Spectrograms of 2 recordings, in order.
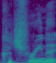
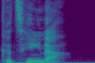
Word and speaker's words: Katrina: So he said, you know, I think Katrina is. She said, Katina. Katina. That's a pet peeve of mine. Like, take the R out.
